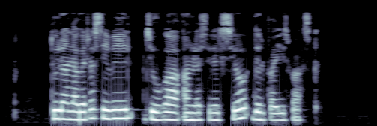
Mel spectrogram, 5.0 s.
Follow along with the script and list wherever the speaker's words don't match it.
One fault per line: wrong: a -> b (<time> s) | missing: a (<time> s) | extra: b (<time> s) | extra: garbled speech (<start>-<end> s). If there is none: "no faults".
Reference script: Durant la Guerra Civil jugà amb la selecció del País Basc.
no faults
